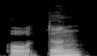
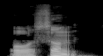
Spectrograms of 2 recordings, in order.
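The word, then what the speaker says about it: 옷은: But if we add a un, the pronunciation is not o-dun, but o-sun.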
